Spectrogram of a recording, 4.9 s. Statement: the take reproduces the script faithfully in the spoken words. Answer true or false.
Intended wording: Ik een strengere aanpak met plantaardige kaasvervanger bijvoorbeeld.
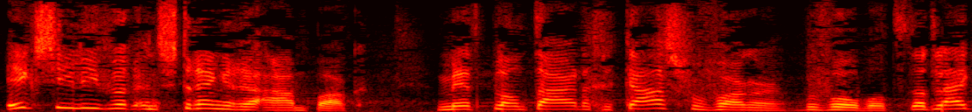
false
